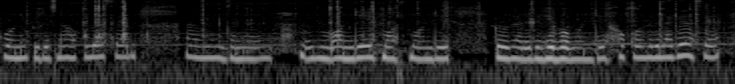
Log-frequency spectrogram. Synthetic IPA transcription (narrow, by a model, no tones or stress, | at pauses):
kʰoɹnikidisnaxɔkɔluasɛ | zanɛ | mɔndimɔtʰmɔndi | d̥uɹɡaɹɛbiɦibɔmɔndixɔkɔlubilakɛasɛ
